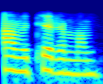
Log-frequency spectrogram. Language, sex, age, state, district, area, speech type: Tamil, female, 18-30, Tamil Nadu, Vellore, urban, conversation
